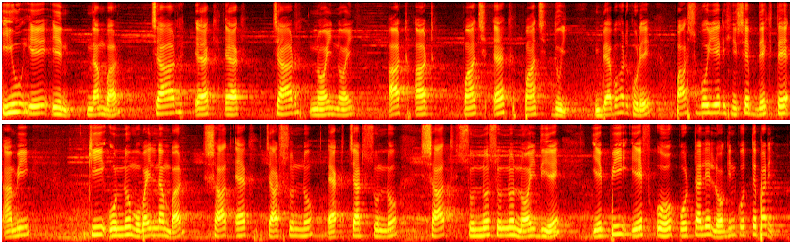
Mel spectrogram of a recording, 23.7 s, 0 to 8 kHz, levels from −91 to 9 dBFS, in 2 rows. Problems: background sounds at intervals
